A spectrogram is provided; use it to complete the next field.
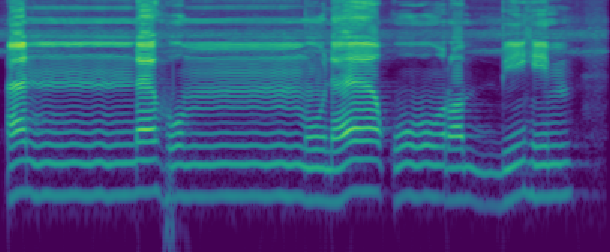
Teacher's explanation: Annahum, atau yang pertama idghamkan dulu mim yang pertama ke yang kedua dan ditahan dengan gunnah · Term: idgham mimi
